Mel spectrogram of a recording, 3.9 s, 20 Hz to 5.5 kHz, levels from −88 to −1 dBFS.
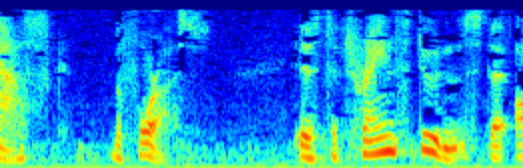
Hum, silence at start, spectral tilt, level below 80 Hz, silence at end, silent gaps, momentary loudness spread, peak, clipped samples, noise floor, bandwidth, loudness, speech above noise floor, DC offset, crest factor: none; 0 s; -10 dB/octave; -54 dBFS; 0 s; none; 21 LU; -6 dBFS; under 0.1%; -49 dBFS; 5 kHz; -24 LUFS; 26 dB; 0.7%; 18 dB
